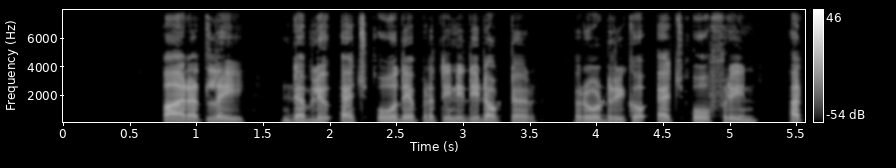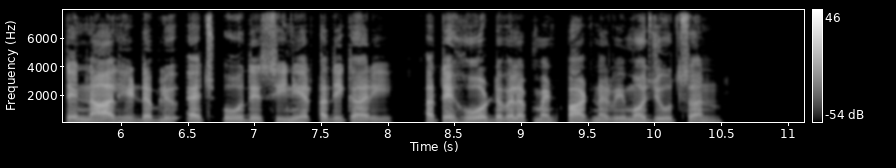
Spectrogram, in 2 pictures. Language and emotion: Punjabi, neutral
